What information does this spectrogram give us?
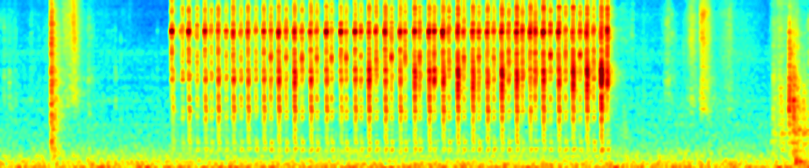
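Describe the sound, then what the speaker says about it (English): Rapid, sharp clicks of typing on a mechanical keyboard fitted with very clicky Gatistottle switches, a blend of Gateron and Aristotle designs, in a steady burst of about four seconds after a lone keystroke, close and crisp with no voices. "Gatistottle is a combination of Gateron and Aristotle switch. It's the most clicky switch in the world"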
